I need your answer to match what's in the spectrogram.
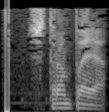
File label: "stranpala", Veneto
